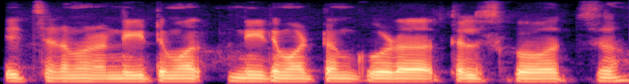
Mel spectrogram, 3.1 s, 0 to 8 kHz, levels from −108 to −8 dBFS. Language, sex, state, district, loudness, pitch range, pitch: Telugu, male, Telangana, Karimnagar, -17 LUFS, 110-115 Hz, 110 Hz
